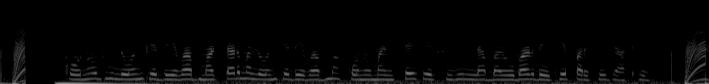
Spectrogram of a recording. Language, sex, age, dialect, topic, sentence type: Chhattisgarhi, female, 18-24, Central, banking, statement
